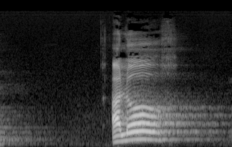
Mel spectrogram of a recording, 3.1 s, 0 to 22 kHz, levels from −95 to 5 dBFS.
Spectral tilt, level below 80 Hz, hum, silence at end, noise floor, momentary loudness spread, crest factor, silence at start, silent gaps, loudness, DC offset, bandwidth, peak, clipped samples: -4.5 dB/octave; -70 dBFS; none; 0.6 s; -64 dBFS; 20 LU; 20 dB; 1.5 s; none; -18 LUFS; under 0.1%; 13 kHz; -4 dBFS; under 0.1%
